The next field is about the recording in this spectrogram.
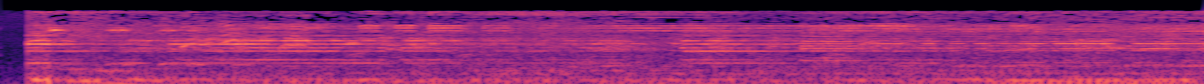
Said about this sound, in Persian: امروز صبح هم عده‌ای از دانش آموزان یکی از مدارس بیرون از محوطه مدارس خطاب به ماشین‌هایی که بوق می‌زدن در خیابان، که این هم به امری عادی در روزهای گذشته تبدیل شده، می‌گفتند، شعار می‌دادن که بوق نزن، فریاد بزن.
